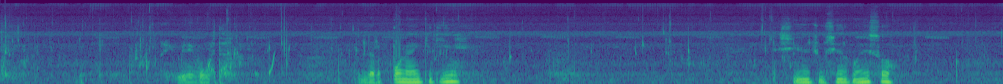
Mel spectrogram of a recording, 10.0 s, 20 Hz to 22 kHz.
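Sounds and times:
river water sloshing: 0.0 - 8.3.

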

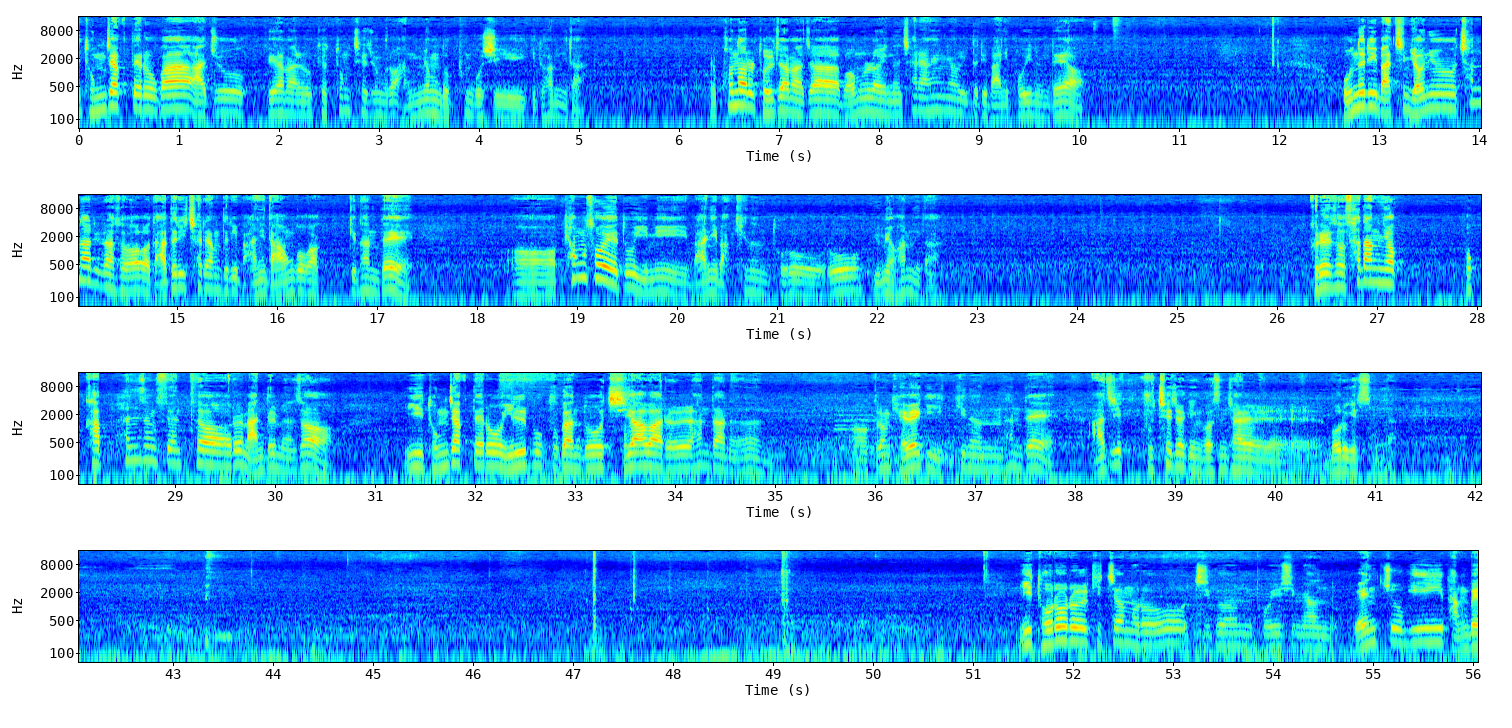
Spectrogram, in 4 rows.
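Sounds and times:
car engine running: 0.0 - 56.0.

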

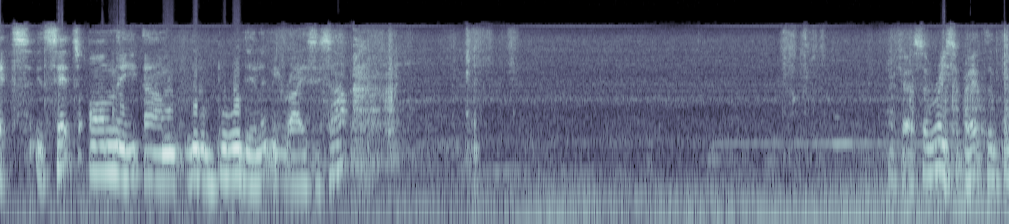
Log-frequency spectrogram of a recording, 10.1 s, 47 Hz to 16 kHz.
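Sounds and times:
low hum: 0.0 - 10.0
stepper motor whine: 0.4 - 10.0.

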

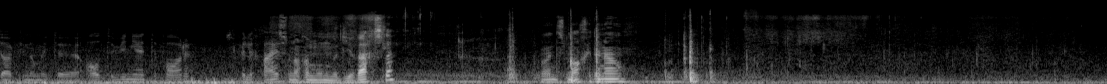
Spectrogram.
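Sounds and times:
wind rumble on microphone: 1.0 - 3.2.

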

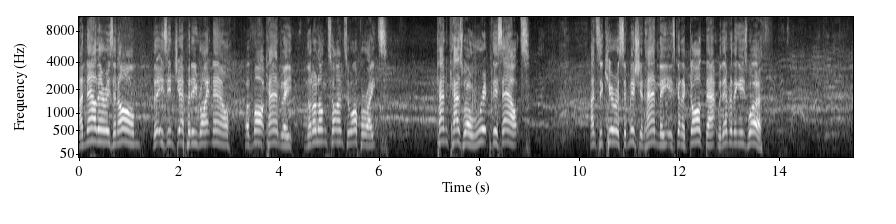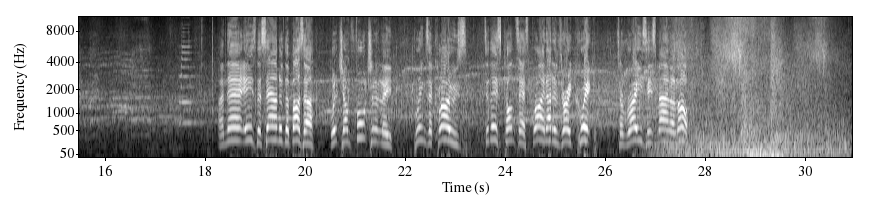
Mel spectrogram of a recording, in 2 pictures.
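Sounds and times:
crowd voices: 0.0 - 27.8
brief whooshes: 27.4 - 30.9.

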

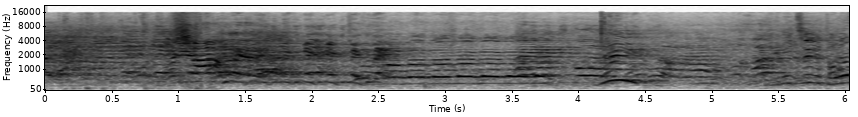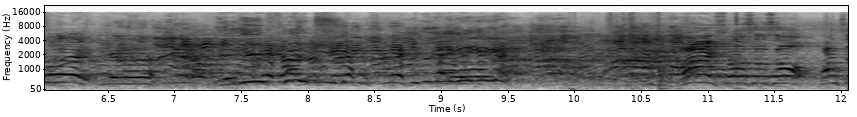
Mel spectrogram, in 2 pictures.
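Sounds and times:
crowd shouting: 0.0 - 2.7, 6.8 - 12.0.

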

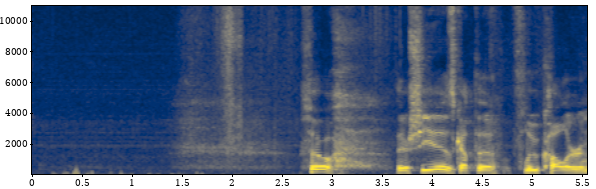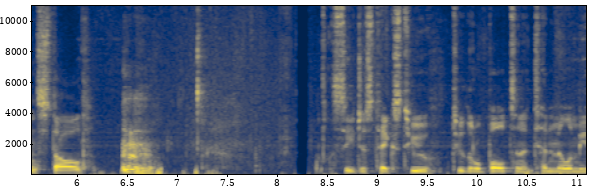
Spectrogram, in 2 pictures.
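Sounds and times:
person breathing: 1.4 - 3.6, 7.2 - 7.8.

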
